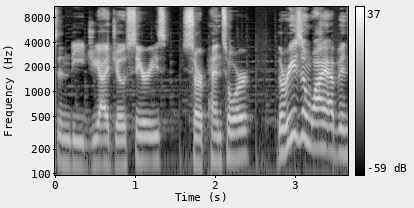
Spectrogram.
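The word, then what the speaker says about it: Serpentor: So, before we get into the video, I have been saying Serpentur instead of how it's actually pronounced in the G.I. Joe series, Serpenttor.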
